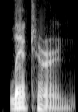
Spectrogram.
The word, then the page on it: lantern: American English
